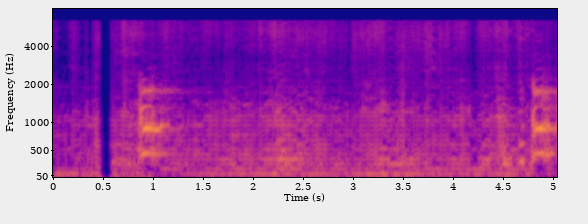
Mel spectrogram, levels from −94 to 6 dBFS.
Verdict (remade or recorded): remade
